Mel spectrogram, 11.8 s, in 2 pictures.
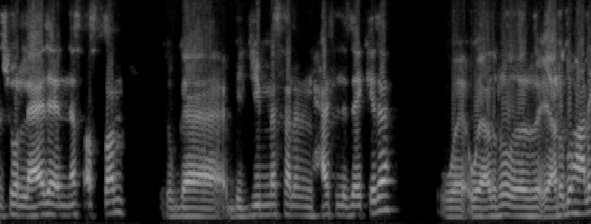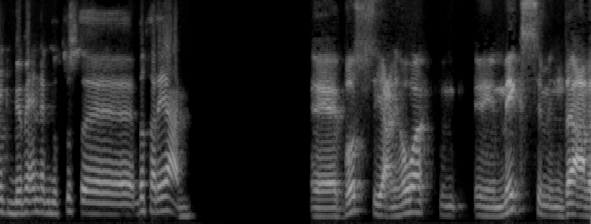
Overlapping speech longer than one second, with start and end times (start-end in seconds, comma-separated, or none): none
